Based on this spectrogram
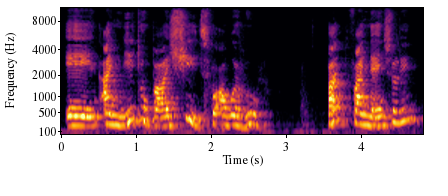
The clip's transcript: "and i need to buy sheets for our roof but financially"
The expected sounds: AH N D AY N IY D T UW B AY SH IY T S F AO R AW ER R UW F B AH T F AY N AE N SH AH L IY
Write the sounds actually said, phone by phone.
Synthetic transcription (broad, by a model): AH N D AY N IY D T UW B AY SH IY T S F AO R AW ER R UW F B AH T F AY N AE N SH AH L IY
